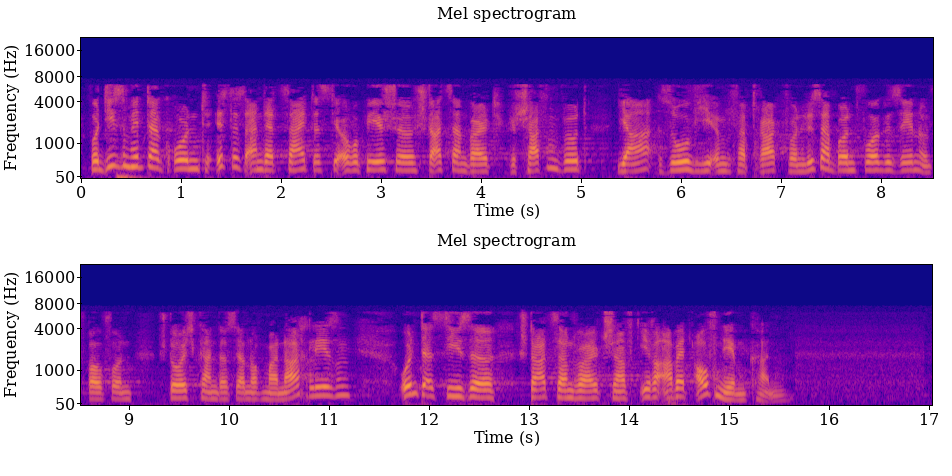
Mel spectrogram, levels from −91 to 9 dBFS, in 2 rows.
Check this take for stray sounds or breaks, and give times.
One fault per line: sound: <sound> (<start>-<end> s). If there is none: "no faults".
no faults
